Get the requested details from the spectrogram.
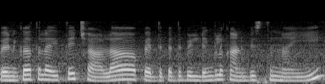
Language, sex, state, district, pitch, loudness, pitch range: Telugu, female, Andhra Pradesh, Srikakulam, 200 Hz, -16 LUFS, 190-225 Hz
